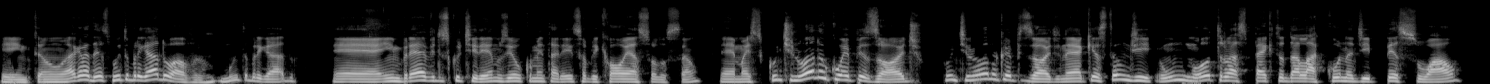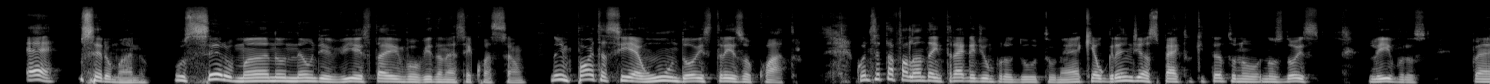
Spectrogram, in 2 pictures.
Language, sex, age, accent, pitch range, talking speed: Portuguese, male, 20-39, Brazilian, 125-190 Hz, 165 wpm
